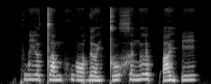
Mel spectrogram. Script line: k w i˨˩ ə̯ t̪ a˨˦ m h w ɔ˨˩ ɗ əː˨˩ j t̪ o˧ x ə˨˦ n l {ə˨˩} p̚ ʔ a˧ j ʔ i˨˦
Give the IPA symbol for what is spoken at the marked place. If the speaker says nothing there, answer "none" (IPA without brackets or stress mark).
ə˨˩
